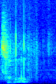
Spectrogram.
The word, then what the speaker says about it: Thul: they're all under hd tool last name spelt t-h-u-l it's not spelt the way it sounded that's why i spell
